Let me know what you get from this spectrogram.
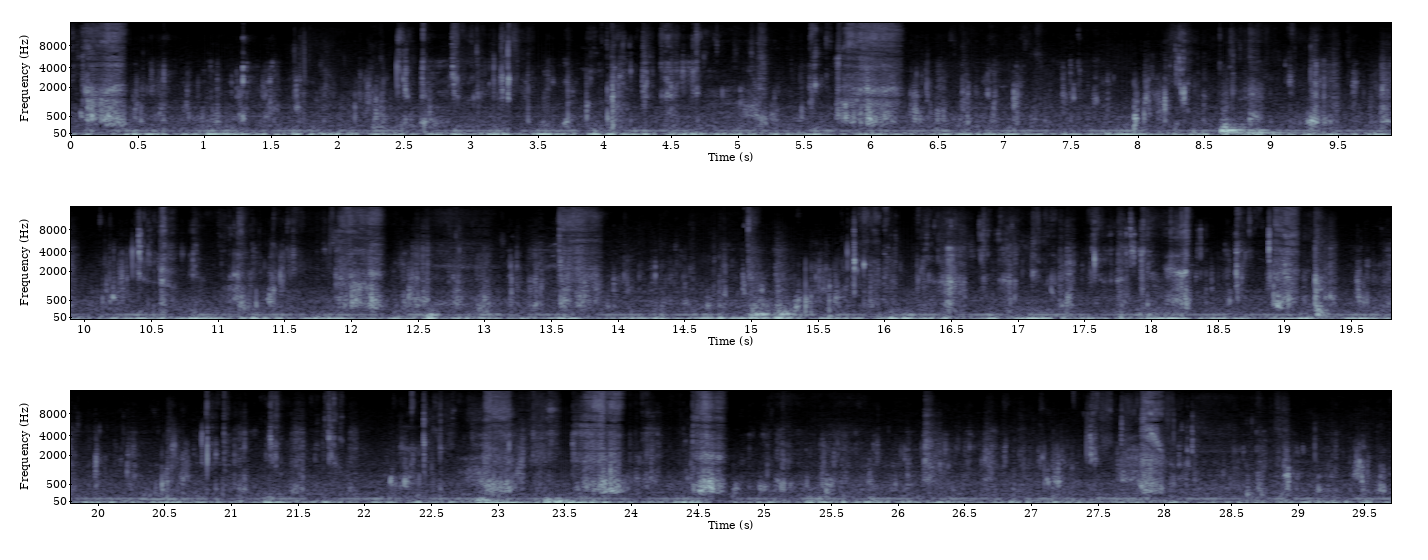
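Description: Close-miked biting and chewing of a braised pork intestine roll: an irregular run of sharp clicks and smacks from the mouth and food.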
